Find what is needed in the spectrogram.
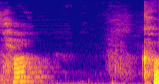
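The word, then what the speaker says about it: Fach: Here fa, it is fa, k.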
